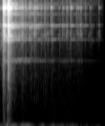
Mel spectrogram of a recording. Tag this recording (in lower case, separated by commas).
musical instrument, music, tambourine, percussion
